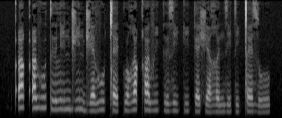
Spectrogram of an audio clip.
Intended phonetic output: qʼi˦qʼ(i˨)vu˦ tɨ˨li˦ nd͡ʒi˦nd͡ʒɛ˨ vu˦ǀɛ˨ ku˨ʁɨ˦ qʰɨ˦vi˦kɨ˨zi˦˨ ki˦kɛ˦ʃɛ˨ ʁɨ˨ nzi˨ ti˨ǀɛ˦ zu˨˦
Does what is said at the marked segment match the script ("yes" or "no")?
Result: no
